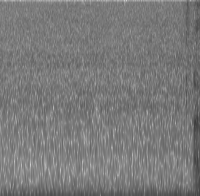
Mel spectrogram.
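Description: A steady low hum with a faint hiss above it fills a pause in speech. A man's voice resumes near the end.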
